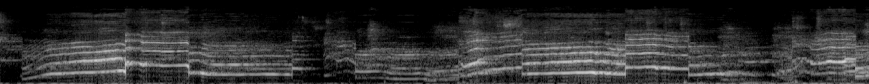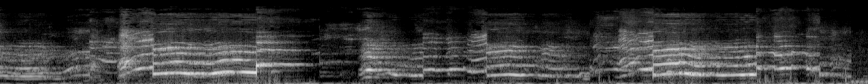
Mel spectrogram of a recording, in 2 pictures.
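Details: Siberian husky vocalizing almost without pause: a long run of moaning, wavering howls and whines, each one bending up and down in pitch, broken by brief gaps.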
